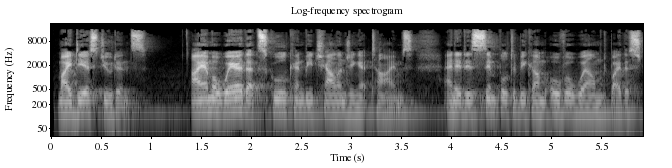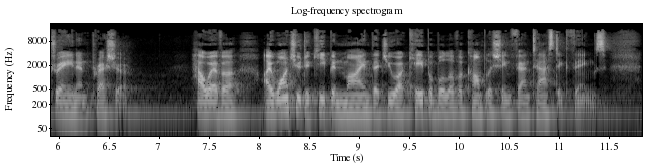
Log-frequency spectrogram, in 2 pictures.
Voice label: English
